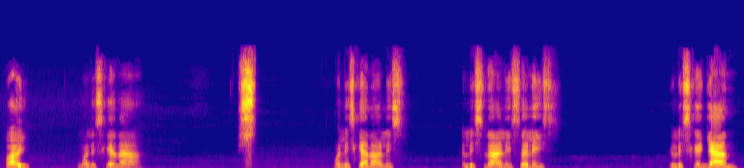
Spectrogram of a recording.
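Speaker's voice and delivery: loud, high shouts to drive it off; shouted shooing. Real, not acted. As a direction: chase the cat off, yelling. Shooing the cat away.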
